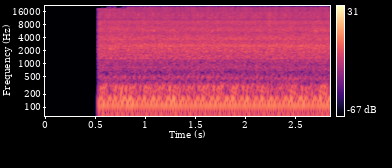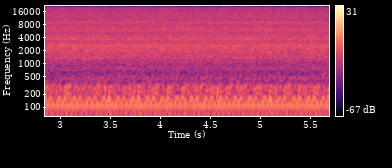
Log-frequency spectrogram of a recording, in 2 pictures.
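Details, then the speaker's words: 2003 Mustang GT V8, automatic, after refitting the cat and mid-pipe with no catback (open exhaust): loud, steady V8 burble with no ticking or puffing; normal running, no exhaust leak. "So I was worrying that it was going to have an exhaust ticking leak, and so when I did fire it up, I was very pleased to find that there's no exhaust leak."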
